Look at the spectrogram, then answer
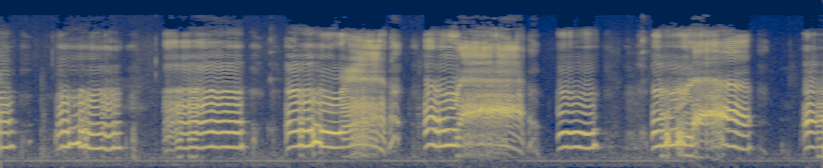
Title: crying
